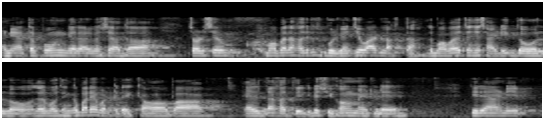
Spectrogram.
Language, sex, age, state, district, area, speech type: Goan Konkani, male, 18-30, Goa, Pernem, rural, spontaneous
